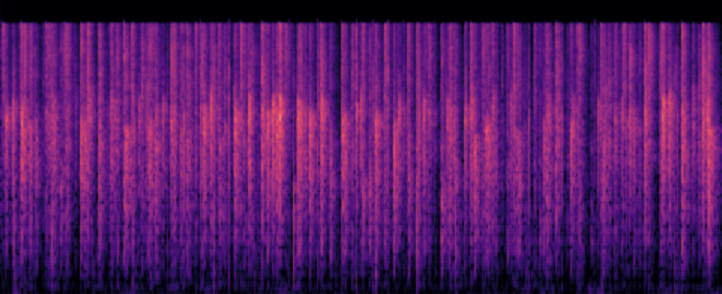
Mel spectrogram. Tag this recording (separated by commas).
Sound effect, Clapping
